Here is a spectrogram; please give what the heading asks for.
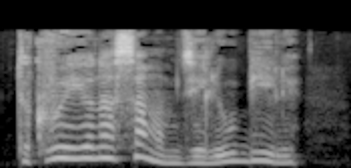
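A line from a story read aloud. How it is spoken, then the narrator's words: Shocked exclamation. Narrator (Russian): воскликнула, пораженная собственной догадкой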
